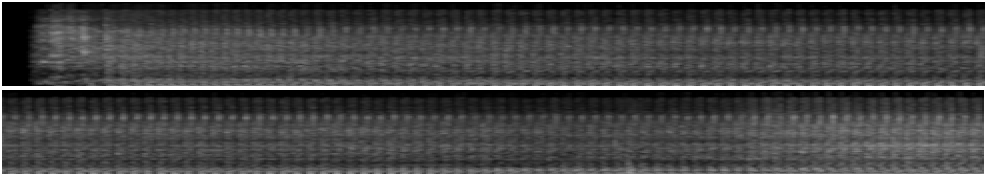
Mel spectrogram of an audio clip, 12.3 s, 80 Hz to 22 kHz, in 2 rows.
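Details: Yamaha YZF-R125 single-cylinder idling with a quick, fairly even tick of about four per second riding on the exhaust beat; owner suspects the camshaft, not confirmed.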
